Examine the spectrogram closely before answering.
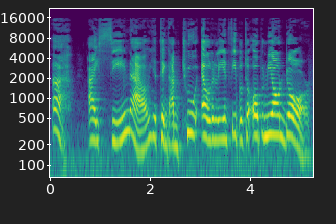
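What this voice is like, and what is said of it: Put-on accent. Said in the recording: “doing his accent again”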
